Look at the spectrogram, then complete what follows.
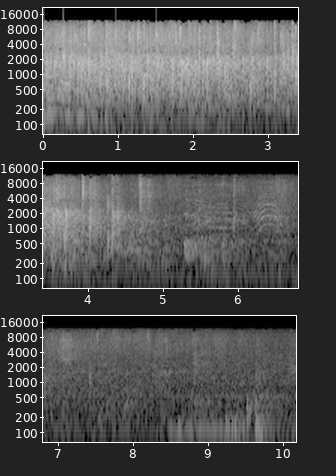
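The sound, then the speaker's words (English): Audience applause welcoming performers: loud, dense clapping that gradually fades after about five seconds, leaving a quieter background with scattered movement and murmuring voices. “Y'all give them a good hand of welcome.”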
